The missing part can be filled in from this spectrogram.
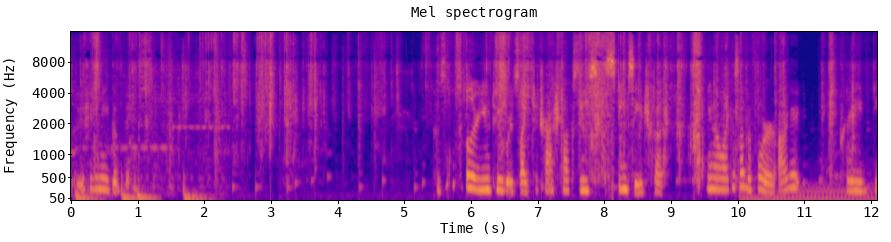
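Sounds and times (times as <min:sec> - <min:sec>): music with plucked beat: 0:00.0 - 0:06.5, 0:10.0 - 0:12.0
foil wrapper crinkling: 0:00.0 - 0:12.0.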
